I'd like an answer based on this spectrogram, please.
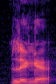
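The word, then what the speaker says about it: Lynge: Is that actually the correct way to pronounce Linge? Lünge.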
